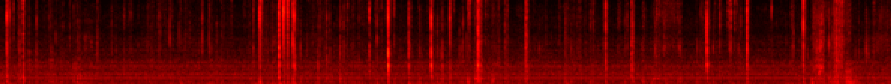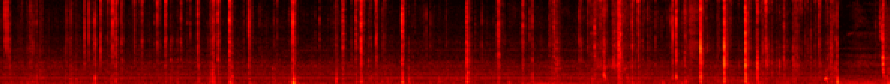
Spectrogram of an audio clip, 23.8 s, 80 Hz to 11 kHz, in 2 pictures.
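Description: Faint, irregular small plastic clicks and snaps as the plastic screen bezel of an HP EliteBook 840 G4 laptop is pried and worked loose from its retaining clips and adhesive by hand, over a low hiss with a faint steady tone.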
